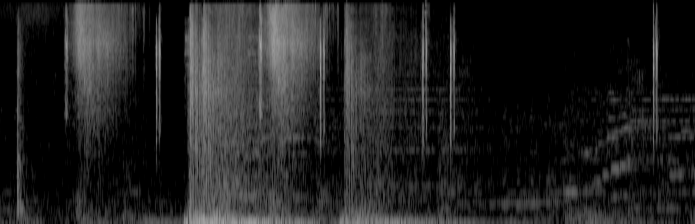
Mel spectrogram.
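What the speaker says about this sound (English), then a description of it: "I'm just gonna keep exploding stuff" Explosions in the beaver colony-building game Timberborn go off in several booming blasts with sharp cracks between them, moderately loud and spaced across a few seconds.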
